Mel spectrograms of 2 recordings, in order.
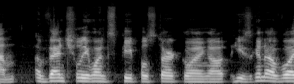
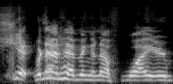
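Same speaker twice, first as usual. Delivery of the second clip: put-on angry yelling and screaming, higher pitch; 7 semitones higher, 4 dB louder than usual. Describing crew in the hall: imitating yelling and screaming. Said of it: "they're yelling and screaming, going".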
